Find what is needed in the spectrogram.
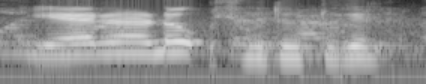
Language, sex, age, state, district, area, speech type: Kannada, female, 45-60, Karnataka, Shimoga, rural, read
